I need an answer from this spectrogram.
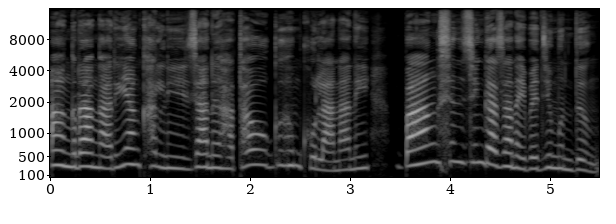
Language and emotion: Bodo, fearful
